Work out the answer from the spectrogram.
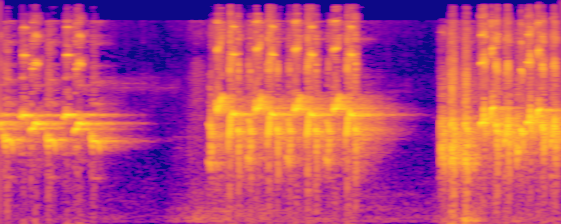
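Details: Sooty-headed bulbul song on a lure track meant to trigger singing: three dense bursts of fast, chattering, bubbly notes, each about a second long, separated by short silences.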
